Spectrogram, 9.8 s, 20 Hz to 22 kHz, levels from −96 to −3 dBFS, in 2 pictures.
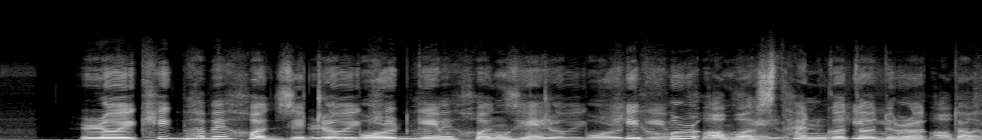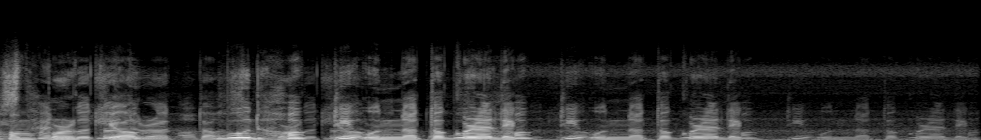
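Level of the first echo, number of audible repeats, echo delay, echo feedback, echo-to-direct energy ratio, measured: -8.5 dB, 2, 1.132 s, 19%, -8.5 dB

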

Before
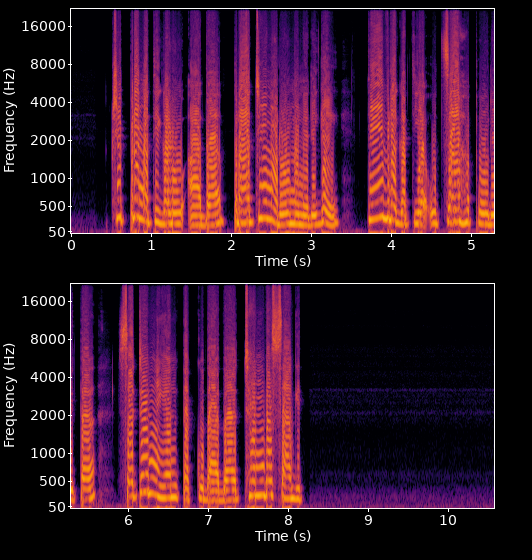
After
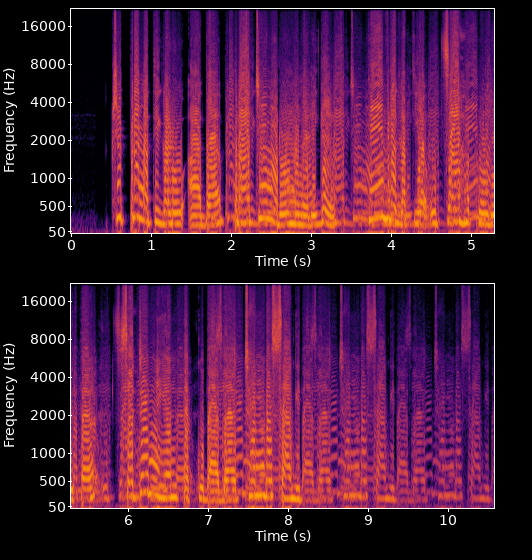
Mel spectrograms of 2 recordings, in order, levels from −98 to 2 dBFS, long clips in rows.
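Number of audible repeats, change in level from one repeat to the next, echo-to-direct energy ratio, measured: 3, -8.0 dB, -10.5 dB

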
